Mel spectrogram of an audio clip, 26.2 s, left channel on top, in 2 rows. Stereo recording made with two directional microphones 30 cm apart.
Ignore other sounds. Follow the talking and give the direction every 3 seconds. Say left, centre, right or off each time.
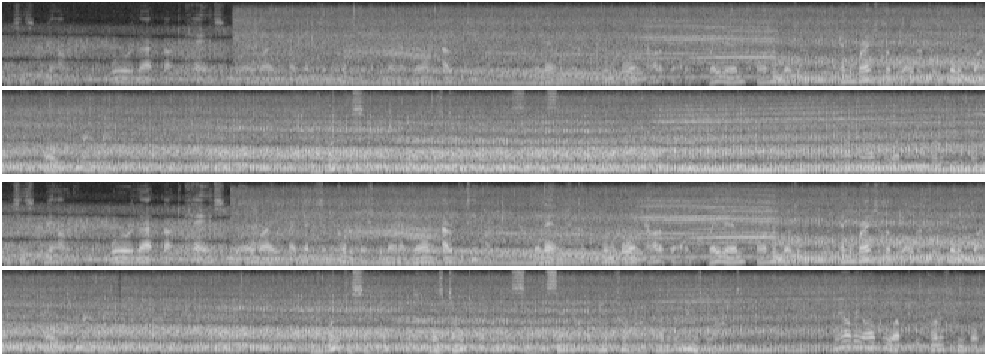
right, right, right, right, centre, right, right, right, right.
